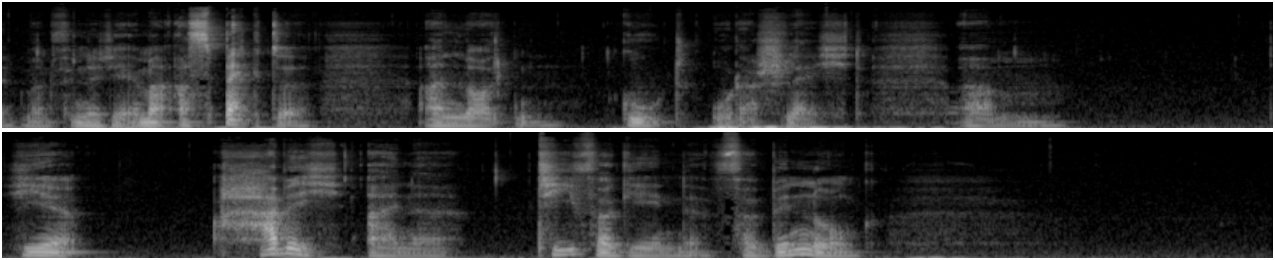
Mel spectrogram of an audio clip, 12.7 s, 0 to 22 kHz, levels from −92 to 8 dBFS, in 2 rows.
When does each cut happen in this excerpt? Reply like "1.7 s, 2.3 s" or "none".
4.7 s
